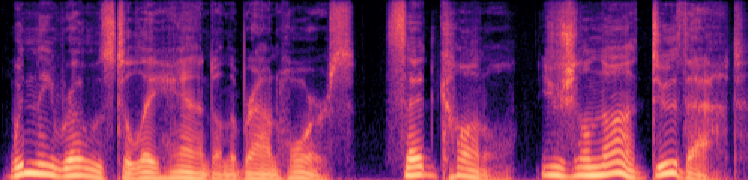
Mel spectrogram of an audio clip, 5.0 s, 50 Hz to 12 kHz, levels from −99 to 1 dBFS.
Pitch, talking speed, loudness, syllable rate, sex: 120 Hz, 205 wpm, -16 LUFS, 4.2 syllables/s, male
